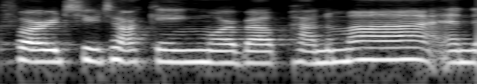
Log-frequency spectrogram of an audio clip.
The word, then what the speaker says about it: Panamá: the name naturally well we pronounce it like panama in spanish and also it has an accent at the end in the in the last a but while there's a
